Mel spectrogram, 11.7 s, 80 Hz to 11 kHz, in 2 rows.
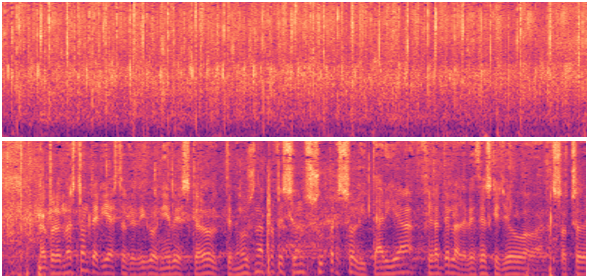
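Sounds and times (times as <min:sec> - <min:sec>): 
steady audience applause: 0:00.0 - 0:07.8
speech: 0:06.2 - 0:11.6.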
